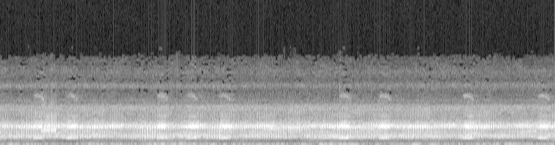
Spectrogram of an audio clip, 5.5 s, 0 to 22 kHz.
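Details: Post-storm frog chorus in the Green Corridor, Singapore, in 3D sound: unbroken overlapping calls create a constant hum with a low steady tone beneath and repeated short high pulses above.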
